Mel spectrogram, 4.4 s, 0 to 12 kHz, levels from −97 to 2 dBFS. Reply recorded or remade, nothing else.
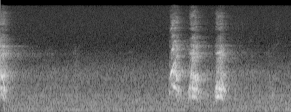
recorded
